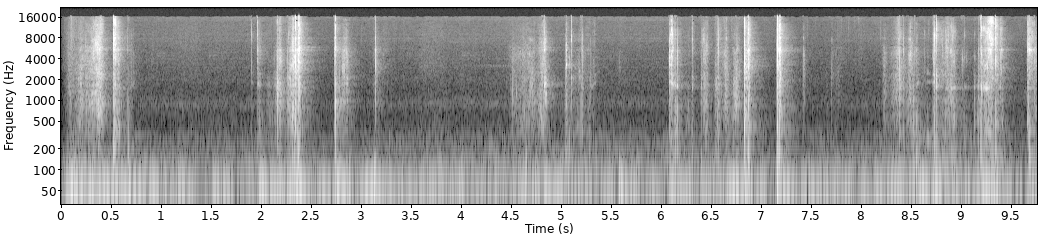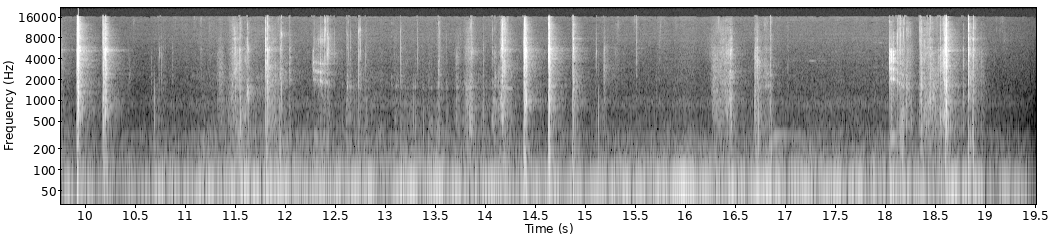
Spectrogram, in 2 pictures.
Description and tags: unscrewing and screwing the metal lid on an old glass cola bottle. Shaking the bottle with water inside as well.
aluminum, glass, screw, lid, unscrew, cap, water, shake, metal, bottle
